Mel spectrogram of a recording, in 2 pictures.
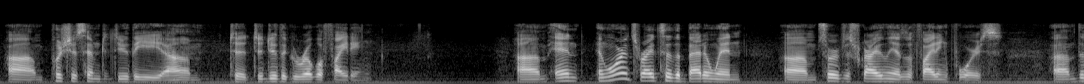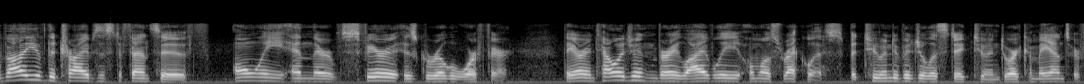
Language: English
